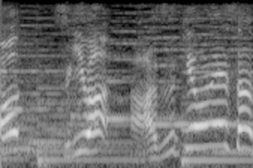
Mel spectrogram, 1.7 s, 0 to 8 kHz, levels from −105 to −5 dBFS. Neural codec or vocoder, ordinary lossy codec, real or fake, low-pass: none; Opus, 32 kbps; real; 7.2 kHz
